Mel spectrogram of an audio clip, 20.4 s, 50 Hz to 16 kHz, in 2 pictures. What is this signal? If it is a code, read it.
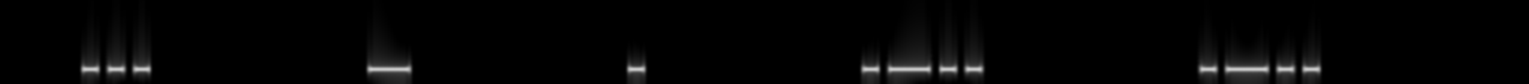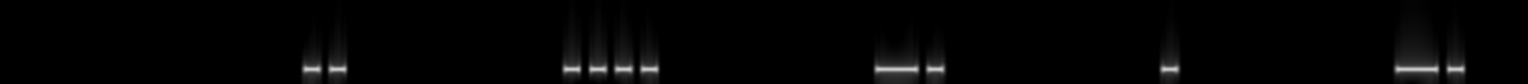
Morse code, heard as a keyed tone, about 14 wpm, spaced as for 5 wpm, 700 Hz. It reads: STELL IHNEN
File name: Morsekurs / Witze / Witz 08. September 2020, 25 F70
